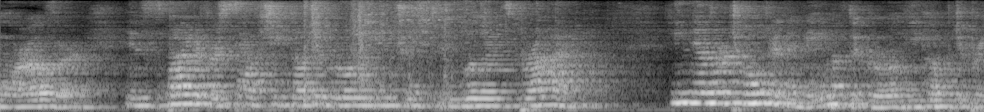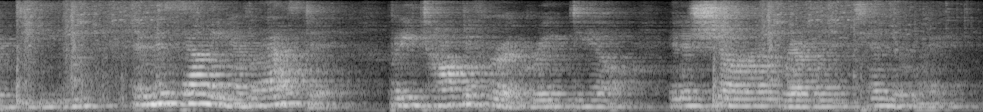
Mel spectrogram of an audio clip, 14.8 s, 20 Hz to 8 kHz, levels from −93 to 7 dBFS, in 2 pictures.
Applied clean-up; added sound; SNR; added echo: none; Shatter; 15 dB; reverberation time 1.1 s.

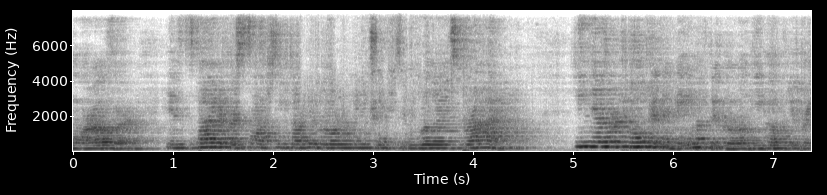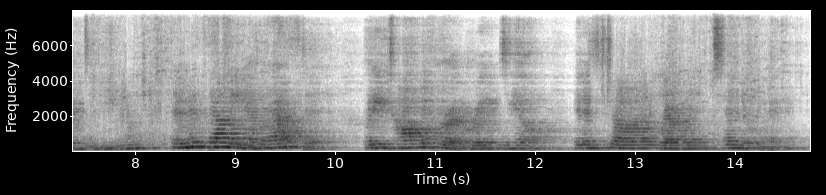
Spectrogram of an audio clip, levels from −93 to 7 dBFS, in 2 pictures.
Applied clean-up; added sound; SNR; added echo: neural separator model SepFormer DNS4.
